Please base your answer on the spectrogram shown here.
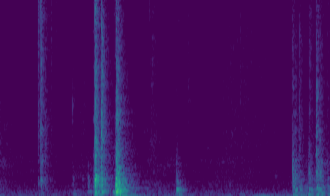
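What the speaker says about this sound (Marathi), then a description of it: "आता त्याच्यात साखर टाकते मी एक दोन तीन चार" Sugar spooned into a pot of roasted vermicelli, heard as a few separate clinks and scrapes of a spoon against the pot, close, with quiet pauses between strokes.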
